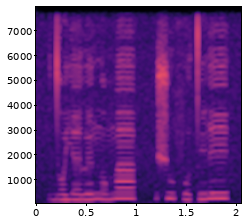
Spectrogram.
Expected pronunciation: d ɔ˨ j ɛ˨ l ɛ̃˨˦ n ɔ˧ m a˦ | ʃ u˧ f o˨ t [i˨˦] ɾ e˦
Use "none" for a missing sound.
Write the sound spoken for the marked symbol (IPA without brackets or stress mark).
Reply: ĩ˨˦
